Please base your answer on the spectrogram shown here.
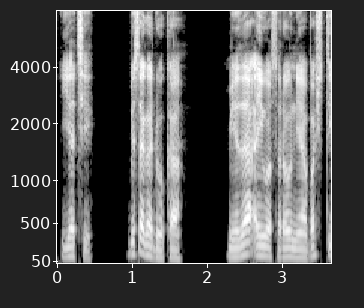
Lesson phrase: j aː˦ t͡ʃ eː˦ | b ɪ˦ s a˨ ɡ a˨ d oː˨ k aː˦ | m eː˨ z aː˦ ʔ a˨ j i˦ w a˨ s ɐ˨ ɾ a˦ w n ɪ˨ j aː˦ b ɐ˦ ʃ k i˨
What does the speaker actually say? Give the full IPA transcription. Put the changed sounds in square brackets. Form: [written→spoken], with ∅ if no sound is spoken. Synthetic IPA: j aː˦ t͡ʃ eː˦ | b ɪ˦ s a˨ ɡ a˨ d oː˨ k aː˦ | m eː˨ z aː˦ ʔ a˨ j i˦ w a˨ s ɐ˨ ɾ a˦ w n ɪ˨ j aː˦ b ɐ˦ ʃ [k→t] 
